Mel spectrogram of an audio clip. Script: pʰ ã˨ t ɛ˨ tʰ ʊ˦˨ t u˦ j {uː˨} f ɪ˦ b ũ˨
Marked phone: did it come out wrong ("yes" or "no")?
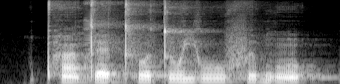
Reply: yes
